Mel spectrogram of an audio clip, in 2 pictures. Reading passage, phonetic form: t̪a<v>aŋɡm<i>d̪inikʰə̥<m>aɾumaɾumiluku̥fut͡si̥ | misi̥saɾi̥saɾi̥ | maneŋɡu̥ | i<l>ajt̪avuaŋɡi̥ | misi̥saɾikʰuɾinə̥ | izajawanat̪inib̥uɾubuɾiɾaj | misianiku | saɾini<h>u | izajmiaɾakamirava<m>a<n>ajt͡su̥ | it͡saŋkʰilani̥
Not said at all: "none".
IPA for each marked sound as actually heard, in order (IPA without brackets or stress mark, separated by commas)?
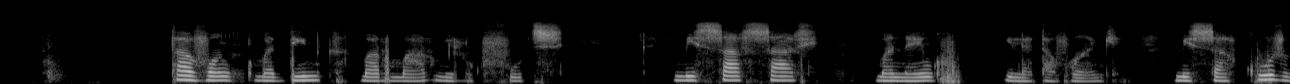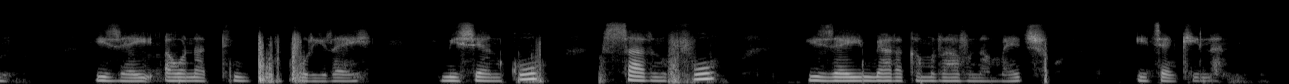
v, a, m, l, f, n, m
